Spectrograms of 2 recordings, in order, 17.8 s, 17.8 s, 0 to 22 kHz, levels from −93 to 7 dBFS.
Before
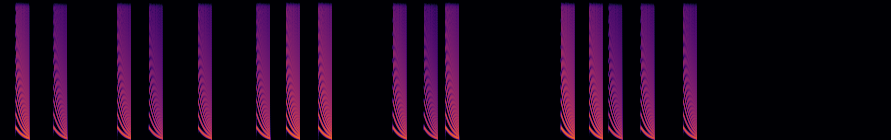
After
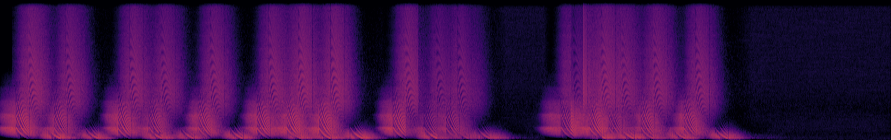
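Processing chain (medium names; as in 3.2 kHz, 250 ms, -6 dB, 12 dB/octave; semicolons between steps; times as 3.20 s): spectral blur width 335 ms; 8.11–11.42 s: compression 3:1, threshold -53 dBFS, peak gain reduction 14 dB; three bands offset in time mids, highs, lows 250/630 ms, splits 1/5.2 kHz; two-slope reverb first 0.63 s, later 2 s, from -25 dB, DRR 9.5 dB; three bands compressed up and down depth 70%; trim +4.5 dB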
